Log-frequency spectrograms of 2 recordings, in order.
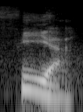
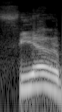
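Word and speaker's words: vier: দেন 4 ফিয়া, ওকে, ফিয়া। এটা আমি ফিয়ার বলি নাই, ফিয়ার লাস্টের অ্যাডটাকে আমরা ইগনোর করে জাস্ট ফিয়া বলবো, ফিয়া।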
